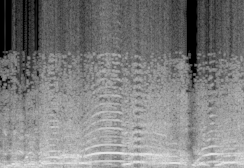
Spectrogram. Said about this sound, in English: You hear what you think is a sound, but you realize it's just me screaming.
